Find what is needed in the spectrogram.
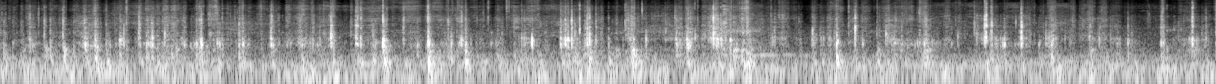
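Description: Irregular light plastic clicks and scrapes as fingers press on and work at the latch of a plastic relay-box cover in a Nissan Versa's engine bay, releasing it.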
